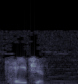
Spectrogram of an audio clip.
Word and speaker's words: Cajun: So the next year, they fled to Louisiana, which was French territory, and these Acadians from Canada, the term ended up being pronounced Cajun.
